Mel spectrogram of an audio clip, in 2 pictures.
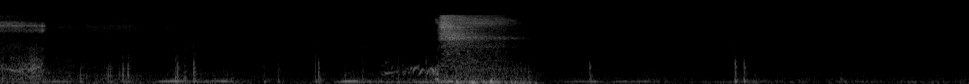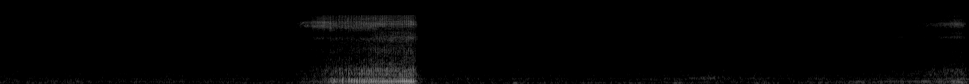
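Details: Cruz, a pet Boxer dog, asleep and snoring after a busy day at the park, described as snoring like an old man; low rumbling breaths with soft nasal snorts, interrupted by two loud broadband bursts of noise near five and thirteen seconds.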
